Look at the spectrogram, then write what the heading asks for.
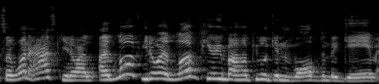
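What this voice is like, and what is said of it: North American English accent. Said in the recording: “I'm just glad to hear North American accent ... It's good to hear a North American accent.”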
